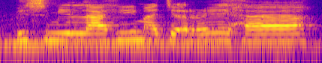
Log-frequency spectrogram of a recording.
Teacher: Imalah yaitu fathah dibaca pertengahan antara fathah dan kasroh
